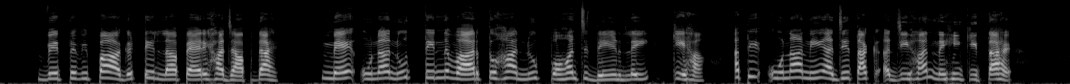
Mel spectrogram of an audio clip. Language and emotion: Punjabi, disgusted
